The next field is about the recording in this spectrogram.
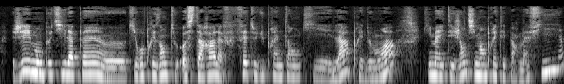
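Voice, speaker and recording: A soft-spoken woman at a medium pitch, with ordinary pitch variation, a fairly slow pace and noticeable background noise. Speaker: oracle card reader. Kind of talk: relaxation guidance talk to camera.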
